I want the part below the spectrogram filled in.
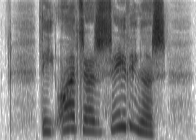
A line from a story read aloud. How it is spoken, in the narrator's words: thankfully cried out Nam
